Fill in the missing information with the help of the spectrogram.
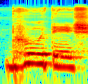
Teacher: this bhu, this is called a mahaprana sound, an aspirated sound. So you add a spurt of air along with the consonant.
